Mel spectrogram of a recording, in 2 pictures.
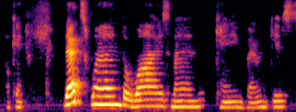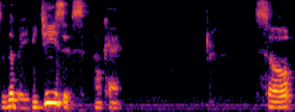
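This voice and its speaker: This U.S. host, a man in his sixties with a slightly high voice, runs a conversational live-stream and keeps checking in with "okay?" The recording is of low quality.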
